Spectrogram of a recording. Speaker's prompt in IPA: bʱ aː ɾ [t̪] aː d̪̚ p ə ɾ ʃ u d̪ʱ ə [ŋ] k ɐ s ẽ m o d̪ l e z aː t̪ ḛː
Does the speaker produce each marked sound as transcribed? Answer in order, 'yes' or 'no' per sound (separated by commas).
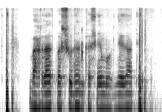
no, no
